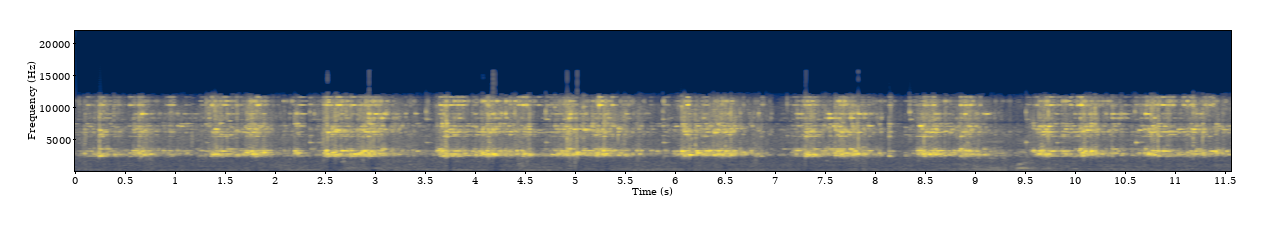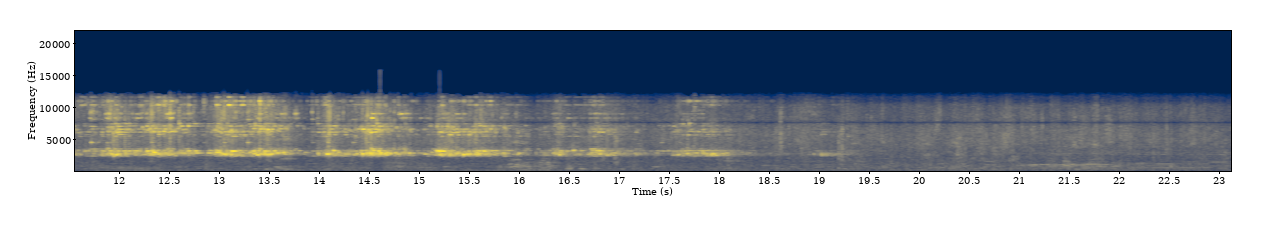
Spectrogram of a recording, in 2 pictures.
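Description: Men chant together in low voices.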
